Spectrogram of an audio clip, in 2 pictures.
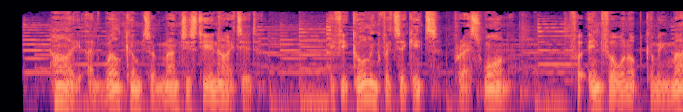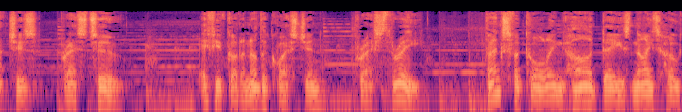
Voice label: telephone

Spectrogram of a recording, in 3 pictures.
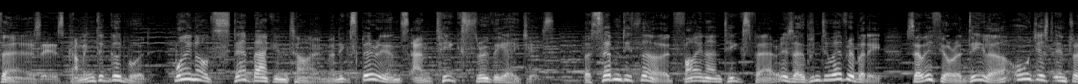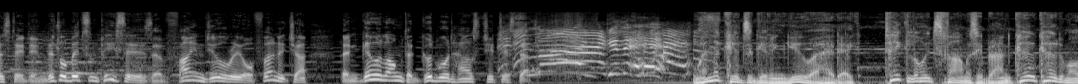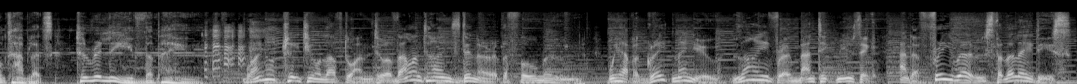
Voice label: commercial

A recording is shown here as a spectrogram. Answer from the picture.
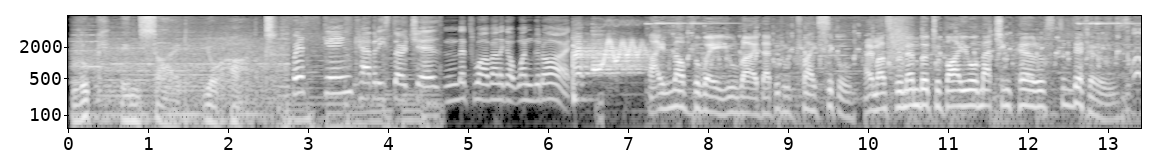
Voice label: character voice; Voiceover Actor & Artist

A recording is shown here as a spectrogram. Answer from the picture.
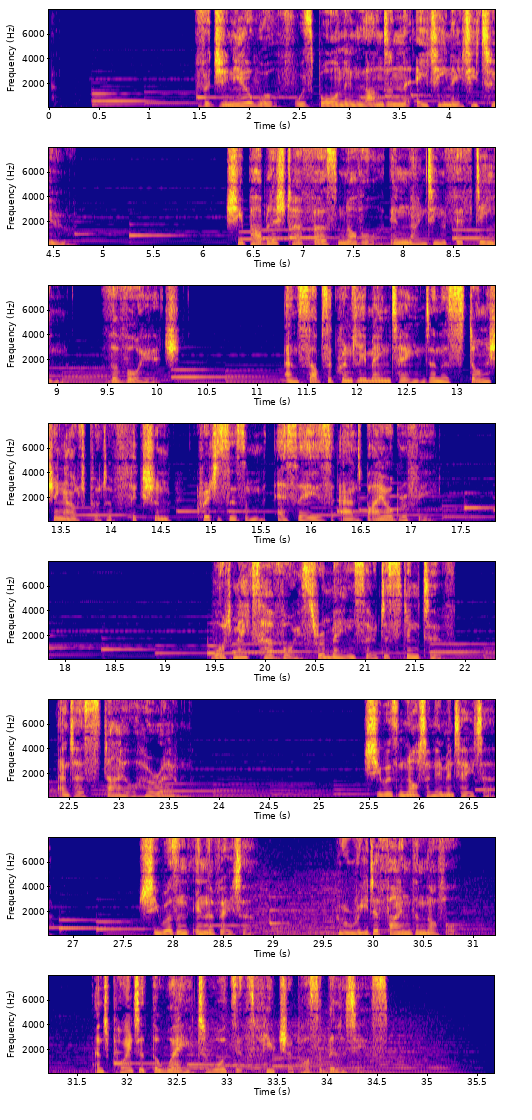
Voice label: documentary

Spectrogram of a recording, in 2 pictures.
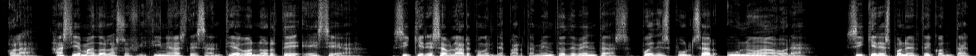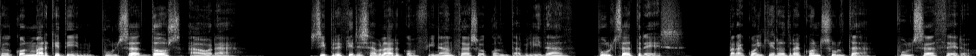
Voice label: spanish telephone

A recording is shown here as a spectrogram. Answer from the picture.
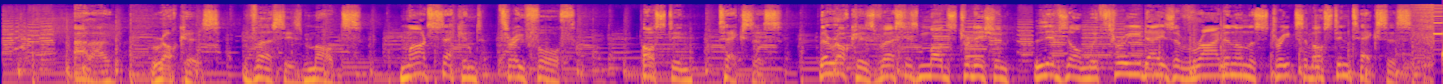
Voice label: cockney

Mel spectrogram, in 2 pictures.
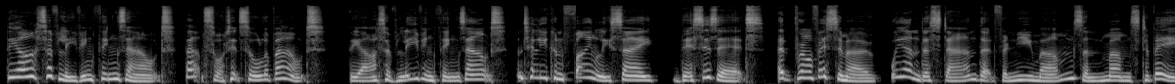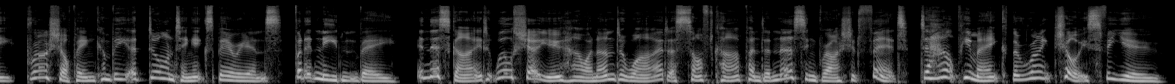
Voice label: corporate

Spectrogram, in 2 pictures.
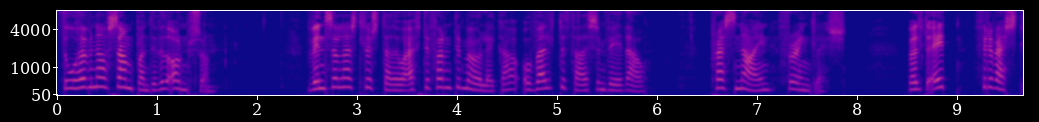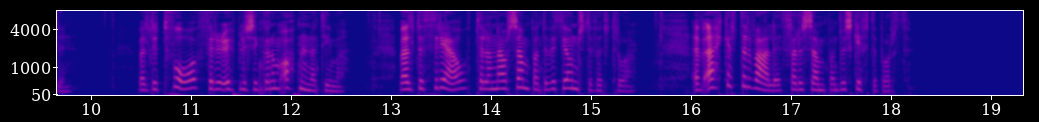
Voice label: Telephone

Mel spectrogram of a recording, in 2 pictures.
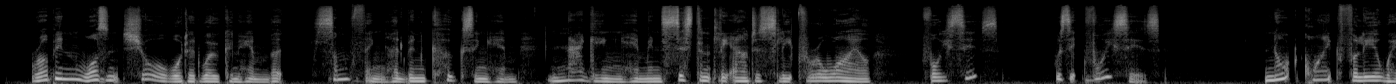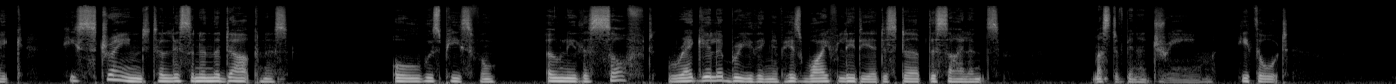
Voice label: audiobook

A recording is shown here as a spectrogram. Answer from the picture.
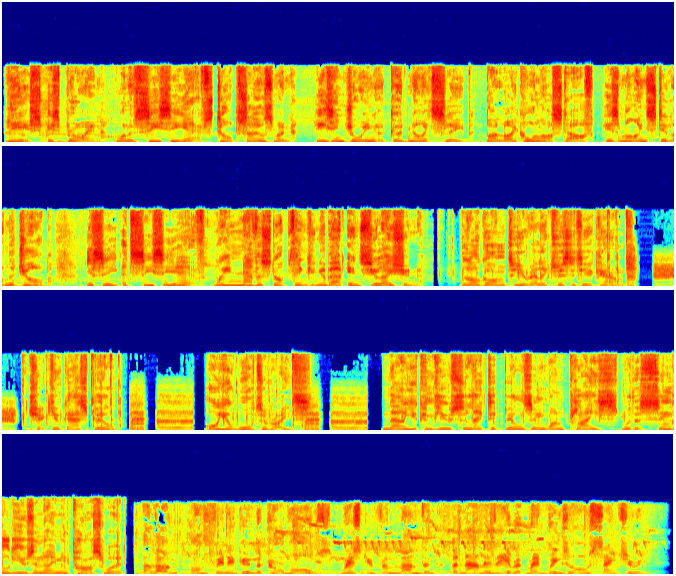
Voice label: Cockney

